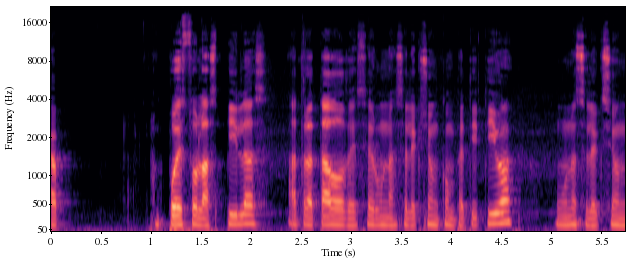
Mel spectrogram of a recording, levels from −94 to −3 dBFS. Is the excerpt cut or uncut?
cut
